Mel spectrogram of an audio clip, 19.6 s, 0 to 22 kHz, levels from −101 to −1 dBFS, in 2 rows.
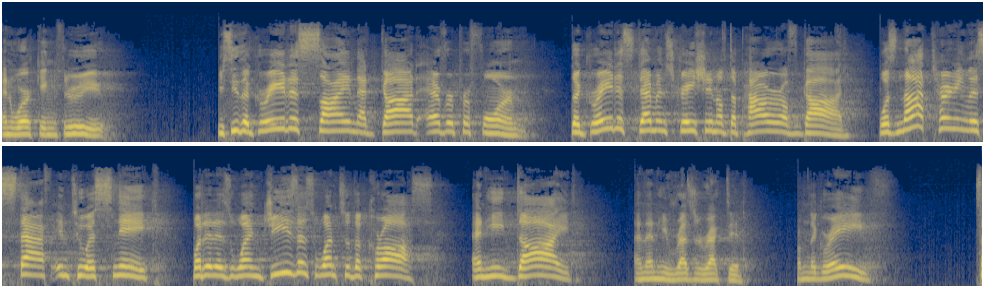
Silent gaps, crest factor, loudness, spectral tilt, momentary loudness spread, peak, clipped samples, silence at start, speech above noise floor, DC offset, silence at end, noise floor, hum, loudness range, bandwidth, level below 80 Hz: none; 18 dB; -18 LUFS; -4 dB/octave; 11 LU; 0 dBFS; under 0.1%; 0 s; 52 dB; under 0.1%; 0 s; -70 dBFS; none; 3 LU; 13 kHz; -56 dBFS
